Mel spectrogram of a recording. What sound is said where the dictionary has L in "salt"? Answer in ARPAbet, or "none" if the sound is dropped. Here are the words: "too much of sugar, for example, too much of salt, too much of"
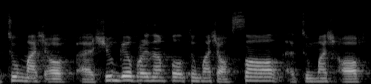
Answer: L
